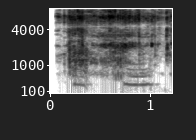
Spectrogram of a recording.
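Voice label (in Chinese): "er3duo5", Mandarin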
